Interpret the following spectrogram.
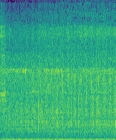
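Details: FG Falcon turbo trayback ute with factory-based Barra turbo engine, idling; steady, even low rumble with no knocks, misses or rattles. No oil return leaks, charging, power steering and cooler good; normal healthy idle.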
